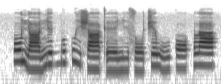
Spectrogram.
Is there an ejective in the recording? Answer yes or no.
yes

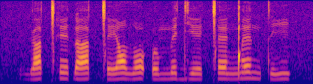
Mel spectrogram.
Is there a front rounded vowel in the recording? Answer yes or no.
no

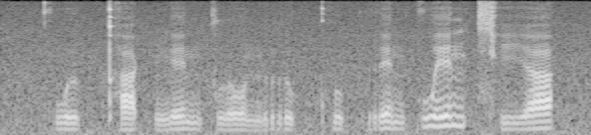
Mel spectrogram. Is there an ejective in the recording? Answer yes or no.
no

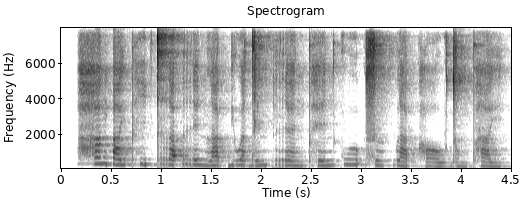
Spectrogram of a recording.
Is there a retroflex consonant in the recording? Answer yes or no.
no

